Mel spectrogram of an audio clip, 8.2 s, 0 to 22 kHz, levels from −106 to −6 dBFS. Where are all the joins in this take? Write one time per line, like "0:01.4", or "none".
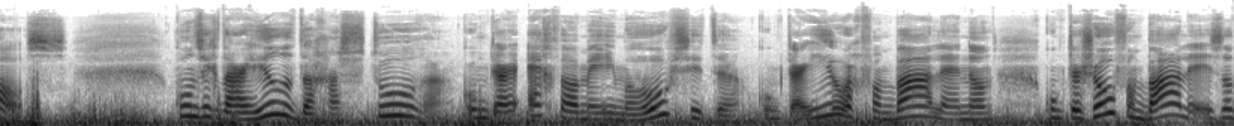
none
